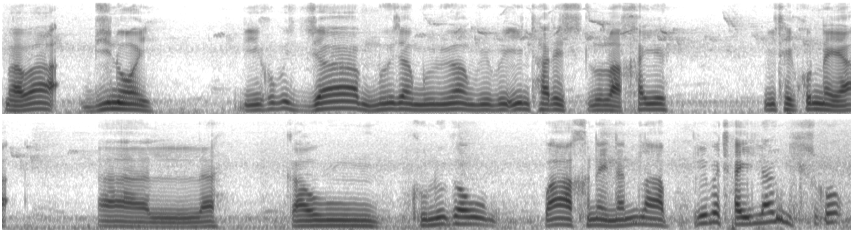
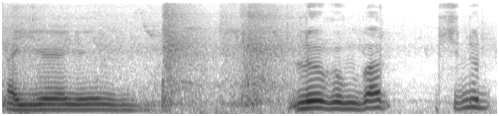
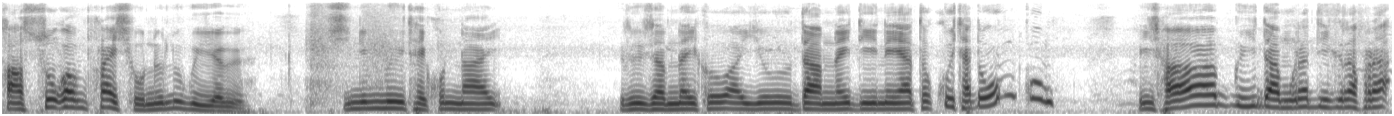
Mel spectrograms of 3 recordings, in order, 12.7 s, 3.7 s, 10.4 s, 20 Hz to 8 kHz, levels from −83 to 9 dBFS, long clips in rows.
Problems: constant background noise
